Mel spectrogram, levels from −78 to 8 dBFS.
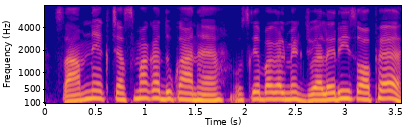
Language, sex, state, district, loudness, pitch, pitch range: Hindi, male, Jharkhand, Garhwa, -11 LUFS, 205 Hz, 180-215 Hz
